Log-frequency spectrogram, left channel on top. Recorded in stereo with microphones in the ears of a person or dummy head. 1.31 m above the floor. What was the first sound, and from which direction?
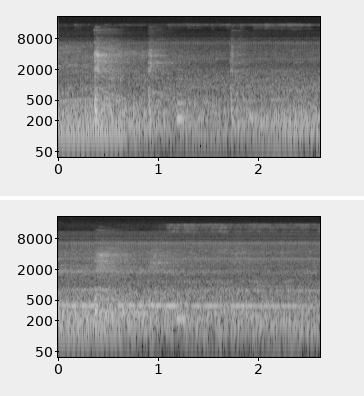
A cough, 55° left (ahead or behind).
